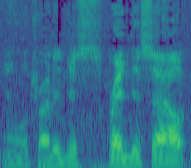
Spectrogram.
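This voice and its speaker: Hoarse man chatting over gameplay. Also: fairly low pitch, fairly even intonation, normal speed, warm tone, slight background noise. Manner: chatty, thinks aloud while playing. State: hoarse, clearing throat. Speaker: gaming channel host. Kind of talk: casual gameplay commentary.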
